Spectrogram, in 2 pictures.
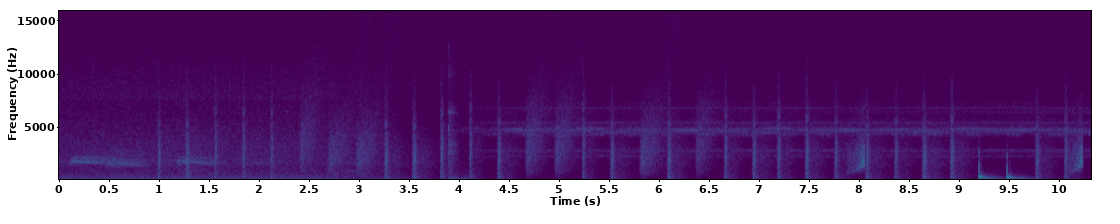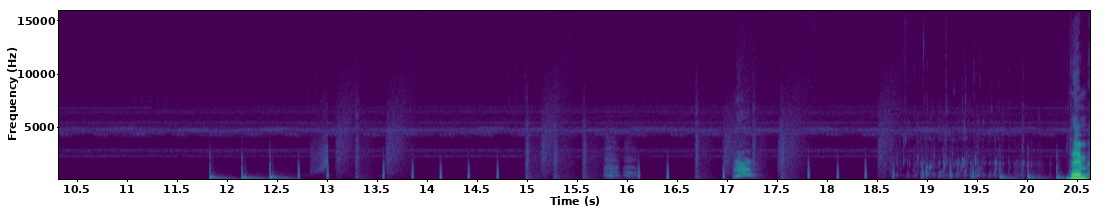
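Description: Light footsteps tap quickly and steadily.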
